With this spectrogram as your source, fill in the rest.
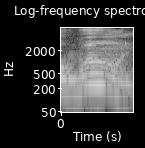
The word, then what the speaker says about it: wound: it's wound you know like an injury a wound you can wind a bandage around a wound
